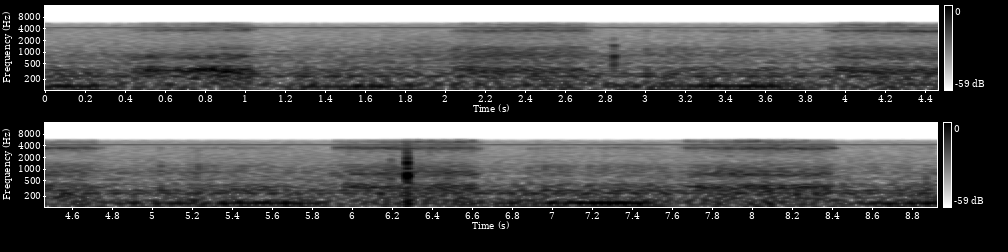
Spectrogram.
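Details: Male house cat settled on a couch with his blanket in the morning next to his owner; continuous soft rumbling purr rising and falling in breath-paced waves roughly every two seconds, one brief sharp click midway, calm small room.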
